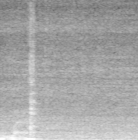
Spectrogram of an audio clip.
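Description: A single sharp clink of the hot pot's glass lid on its stainless-steel pot as the lid is lifted off, about half a second in, over a steady faint hiss. A short murmured voice sound comes just before it.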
